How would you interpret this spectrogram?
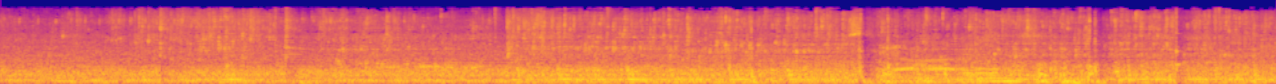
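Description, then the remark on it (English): Food sizzling in a pan, a steady loud hiss with scattered crackles and pops running throughout, with no voices over it. “You can hear it sizzling.”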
